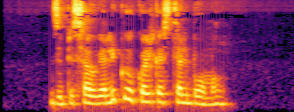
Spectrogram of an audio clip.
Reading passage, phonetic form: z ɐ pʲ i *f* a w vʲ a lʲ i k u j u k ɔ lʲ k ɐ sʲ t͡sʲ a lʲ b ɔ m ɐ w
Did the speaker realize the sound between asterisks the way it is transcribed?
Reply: no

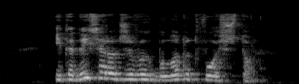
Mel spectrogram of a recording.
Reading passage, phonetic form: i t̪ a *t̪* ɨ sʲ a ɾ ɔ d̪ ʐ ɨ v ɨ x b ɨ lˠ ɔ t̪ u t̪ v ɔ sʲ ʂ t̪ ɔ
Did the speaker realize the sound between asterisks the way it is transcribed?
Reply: no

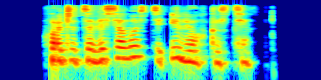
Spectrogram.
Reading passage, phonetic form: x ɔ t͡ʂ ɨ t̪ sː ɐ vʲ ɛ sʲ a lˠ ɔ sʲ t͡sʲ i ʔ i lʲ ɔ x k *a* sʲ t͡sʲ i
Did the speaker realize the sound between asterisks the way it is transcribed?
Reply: no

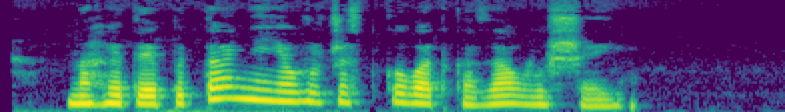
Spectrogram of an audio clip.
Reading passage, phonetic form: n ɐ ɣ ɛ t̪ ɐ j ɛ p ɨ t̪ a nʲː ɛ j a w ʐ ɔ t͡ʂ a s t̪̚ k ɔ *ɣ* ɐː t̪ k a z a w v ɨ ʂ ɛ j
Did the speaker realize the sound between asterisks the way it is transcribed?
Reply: no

